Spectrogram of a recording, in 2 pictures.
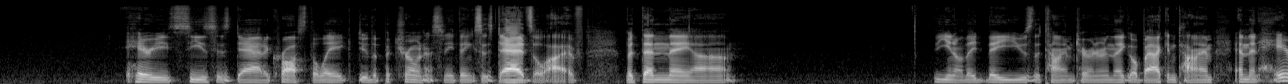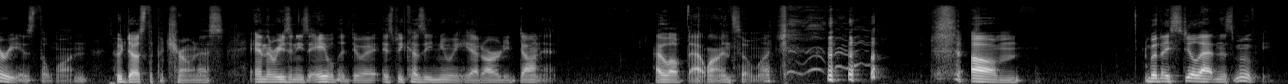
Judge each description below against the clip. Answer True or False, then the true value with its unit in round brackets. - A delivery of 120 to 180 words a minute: True (175 wpm)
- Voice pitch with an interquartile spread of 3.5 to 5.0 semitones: False (2.9 semitones)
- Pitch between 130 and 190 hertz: False (105 Hz)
